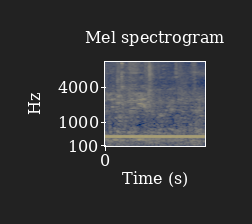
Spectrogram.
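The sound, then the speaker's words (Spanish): A steady, unbroken telephone dial tone hums from a public phone handset at the end of a bar, at moderate volume, with faint background murmur and no clear button presses. “se dirige al teléfono público que se encuentra al final de la barra.”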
